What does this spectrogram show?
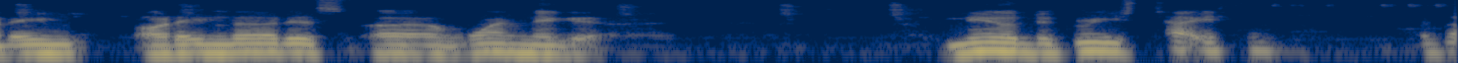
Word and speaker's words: Neil deGrasse Tyson: Whether it's a politician or they love this one nigga, Neil deGrasse Tyson.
